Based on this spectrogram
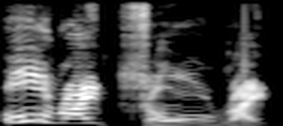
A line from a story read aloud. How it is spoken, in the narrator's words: said Uncle Vernon loudly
